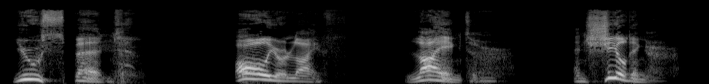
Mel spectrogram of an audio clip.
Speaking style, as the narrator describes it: the Cyclops' voice rasped out through blood and spittle

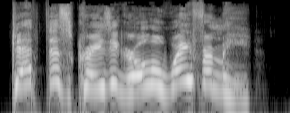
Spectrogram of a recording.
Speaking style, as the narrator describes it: Jeremy Jason cried

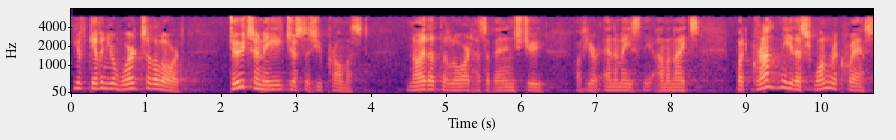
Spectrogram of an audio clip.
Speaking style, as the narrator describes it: she said

